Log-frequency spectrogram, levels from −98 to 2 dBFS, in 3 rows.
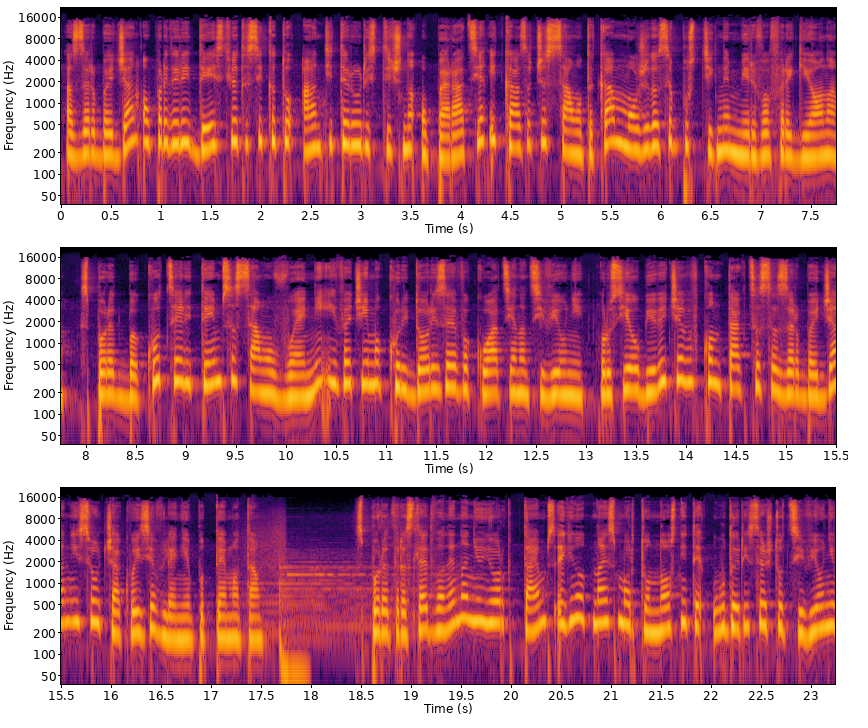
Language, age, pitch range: Bulgarian, 20-39, 195-265 Hz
